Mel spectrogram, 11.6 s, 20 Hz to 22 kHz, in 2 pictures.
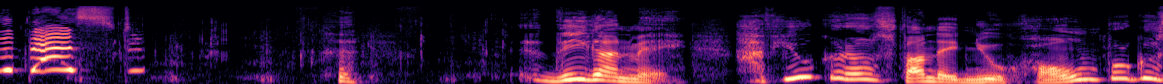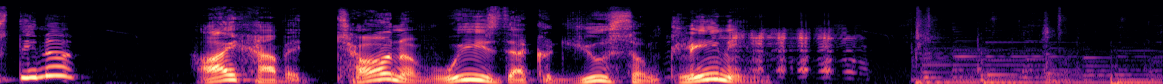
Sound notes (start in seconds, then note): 1.5 laughs; 2.3 non-english speech; 9.1 bleating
